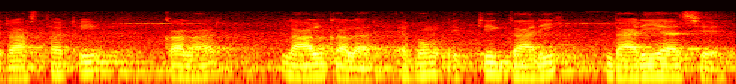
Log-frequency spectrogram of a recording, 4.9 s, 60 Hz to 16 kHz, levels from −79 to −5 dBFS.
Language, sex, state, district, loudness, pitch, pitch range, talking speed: Bengali, male, Tripura, West Tripura, -18 LUFS, 110 Hz, 100-120 Hz, 110 wpm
